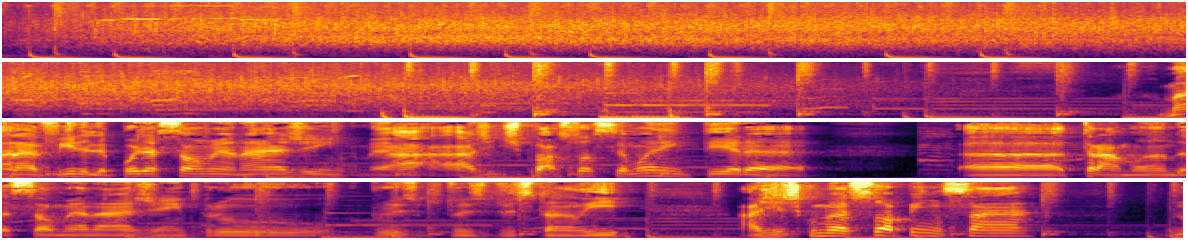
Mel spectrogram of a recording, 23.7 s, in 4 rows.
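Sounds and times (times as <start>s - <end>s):
round of applause: 0.0s - 10.7s
speech: 11.8s - 16.0s, 16.6s - 23.0s.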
